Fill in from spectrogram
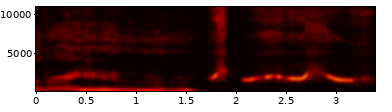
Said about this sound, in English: he had to battle with a woodwind of some sort. He had a slide whistle.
